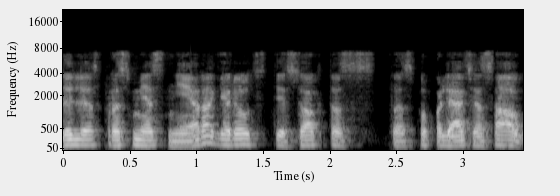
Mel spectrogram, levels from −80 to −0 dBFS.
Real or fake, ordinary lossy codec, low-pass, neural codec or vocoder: fake; AAC, 32 kbps; 7.2 kHz; codec, 16 kHz, 16 kbps, FreqCodec, smaller model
